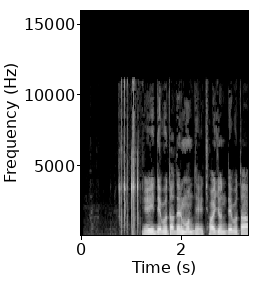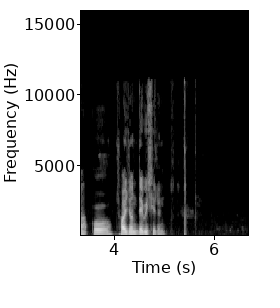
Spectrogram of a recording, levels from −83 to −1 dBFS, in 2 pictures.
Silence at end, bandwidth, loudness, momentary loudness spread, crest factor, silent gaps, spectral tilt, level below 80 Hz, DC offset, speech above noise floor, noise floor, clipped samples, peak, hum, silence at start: 1.25 s; 11.5 kHz; -16 LUFS; 13 LU; 16 dB; none; -6.5 dB/octave; -50 dBFS; under 0.1%; 55 dB; -69 dBFS; under 0.1%; 0 dBFS; none; 0.75 s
